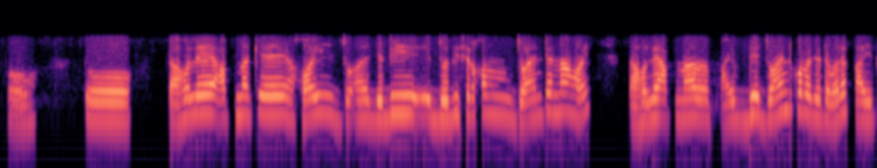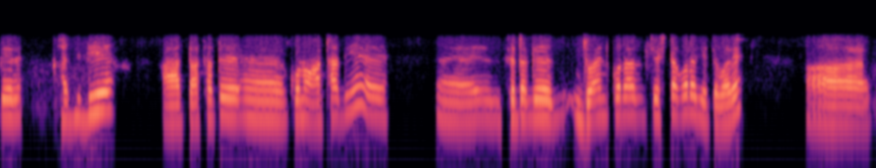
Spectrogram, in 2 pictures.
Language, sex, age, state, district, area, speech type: Bengali, male, 18-30, West Bengal, Purba Medinipur, rural, conversation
